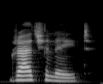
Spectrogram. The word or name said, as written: gratulate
